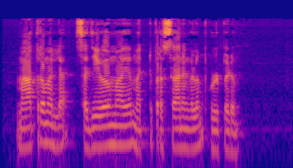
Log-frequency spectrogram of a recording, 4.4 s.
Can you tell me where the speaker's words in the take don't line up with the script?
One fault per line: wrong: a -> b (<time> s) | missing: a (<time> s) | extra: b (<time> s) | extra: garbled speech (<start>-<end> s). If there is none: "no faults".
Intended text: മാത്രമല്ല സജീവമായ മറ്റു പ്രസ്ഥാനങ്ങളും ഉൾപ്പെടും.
no faults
